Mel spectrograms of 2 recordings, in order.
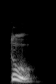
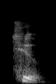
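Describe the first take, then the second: First: The t is plain, like Spanish 'tú'. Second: The t has a slight s-like hiss. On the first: The speaker calls it wrong. "no es tú solamente" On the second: The speaker calls it right. "con este eh, eh, sonido un poco de S en intermedia"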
